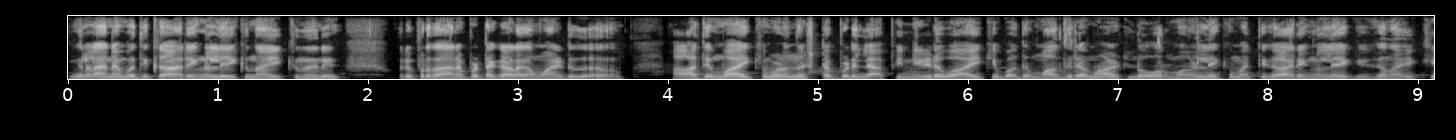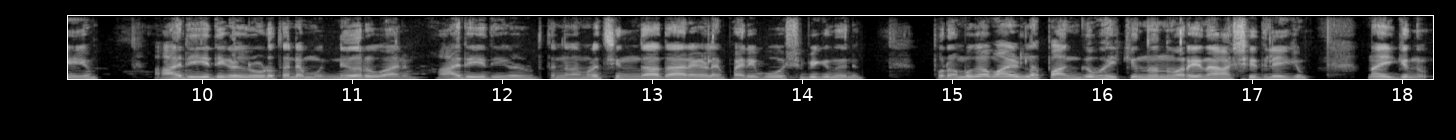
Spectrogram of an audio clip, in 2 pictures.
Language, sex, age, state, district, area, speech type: Malayalam, male, 18-30, Kerala, Malappuram, rural, spontaneous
